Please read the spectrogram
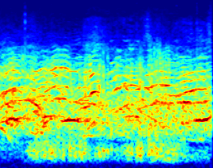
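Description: Several voices of spectators and players calling out and chatting over one another, with no words clear.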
